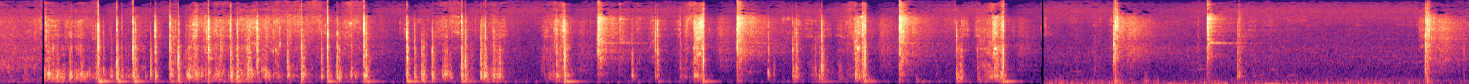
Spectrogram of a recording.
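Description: Hockey stick and pucks clacking on plastic dryland shooting tiles: rapid, dense clacks, then more spaced, sharper cracks as shots are taken. About ten seconds in, this gives way to a low rumble with a few single slapshot impacts against the net and backstop.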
